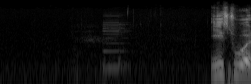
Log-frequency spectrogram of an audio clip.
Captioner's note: buzzer beeps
